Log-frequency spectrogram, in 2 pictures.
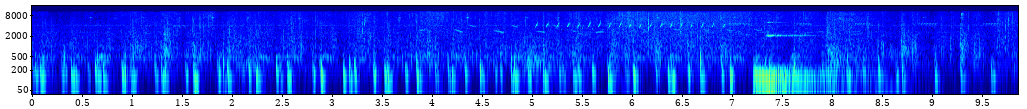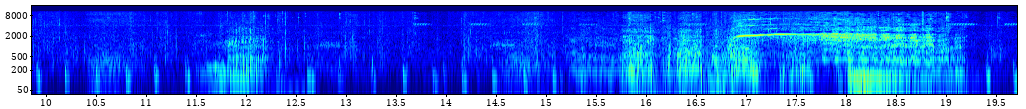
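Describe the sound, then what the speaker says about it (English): In a PS4 video game, a horse's hooves clip-clop in an even, rapid rhythm at a modest level, then slow down and stop. A whinny and snorts follow near the end. "It's your horse."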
